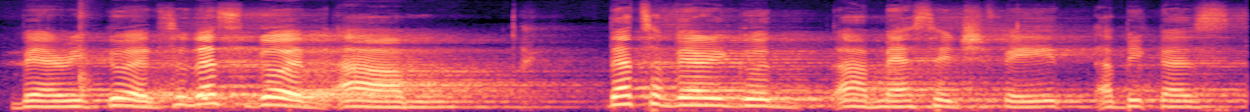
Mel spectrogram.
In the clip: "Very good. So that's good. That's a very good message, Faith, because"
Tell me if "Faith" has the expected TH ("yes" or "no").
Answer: no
